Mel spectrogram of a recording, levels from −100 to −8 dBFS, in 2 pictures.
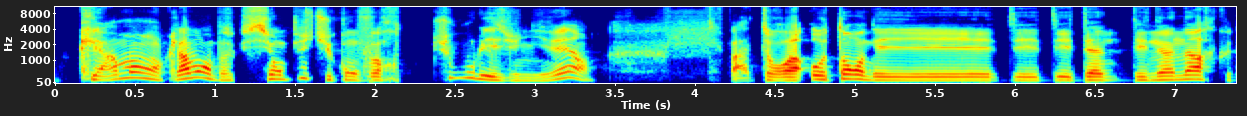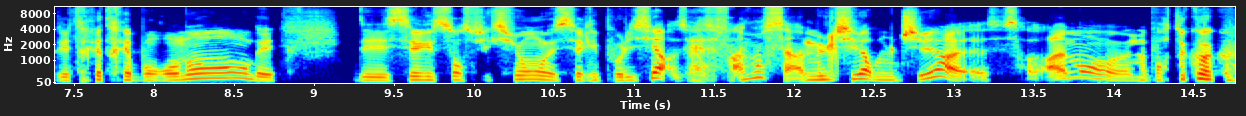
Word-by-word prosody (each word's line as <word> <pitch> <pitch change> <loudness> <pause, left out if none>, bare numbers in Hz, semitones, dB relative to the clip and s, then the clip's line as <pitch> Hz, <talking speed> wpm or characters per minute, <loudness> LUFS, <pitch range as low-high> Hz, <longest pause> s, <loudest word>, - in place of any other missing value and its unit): Clairement! 235 -2 +2
Clairement! 205 +7 +4
Parce 140 -1 -8
que - - -7
si 190 - +4
en 180 - 0
plus 230 +5 -7
tu 155 - -2
conforts 145 -1 -4 0.2
tous 235 0 -7
les 145 -6 -1
univers, 130 - -3 0.9
bah - - -2
tu - - -1
auras 135 0 +7
autant 185 +2 +5
des 135 -1 -1
des 135 -1 -5
des 140 +2 -4
ding 140 +1 0
des 145 0 -3
nanars 165 +4 +3
que 145 - -17
des 135 -1 -7
très, 160 - -4
très 150 -1 -2
bons 135 0 -6
romans 215 - 0
des 135 -7 -2 0.5
des 135 -1 -5
séries 150 +3 +1
science-fiction 165 +3 -1
et - - -3
séries 135 +1 +1
policières. 135 +12 0 0.4
Vraiment 250 - -3
c'est 245 - 0
un - - 0
multivers, 175 +5 +4
multivers, 150 - +3
heu, 470 - -9
ce - - -15
sera - - -2
vraiment, 235 - 0
heu, - - -9
n'importe 135 +1 -6
quoi, 195 -3 +5
quoi. - - -9
150 Hz, 195 wpm, -24 LUFS, 135-190 Hz, 0.9 s, auras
